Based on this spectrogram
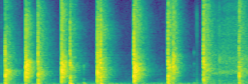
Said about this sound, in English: We've all been waiting for this moment. Whole set starts clapping. Yeah. Like slowly, just, oh.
